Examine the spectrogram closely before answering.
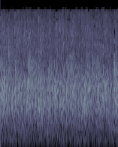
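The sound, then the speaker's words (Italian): An audience at an Italian worship service applauds in praise of God. Dense, continuous clapping holds at a steady level from start to finish. “Facciamo un applauso al Signore, diamogli gloria.”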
